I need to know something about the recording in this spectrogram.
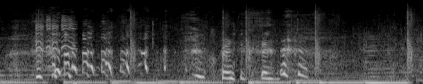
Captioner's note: hahahahaha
